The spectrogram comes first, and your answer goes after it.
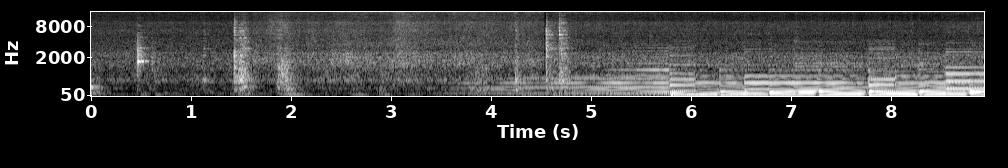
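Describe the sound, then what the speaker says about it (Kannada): Cardamom and cloves clatter and stir in a hot pan with occasional sharp scrapes, then a steady sizzle and hum build up beneath the tapping. "ಒಂದು ಏಲಕ್ಕಿ ಲವಂಗ ಮೇಲೆ ಹಾಕ್ತೀನಿ ರೀ ರೋಸ್ಟ್ ಆಗುತ್ತೆ"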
